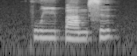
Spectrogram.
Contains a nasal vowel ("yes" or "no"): no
